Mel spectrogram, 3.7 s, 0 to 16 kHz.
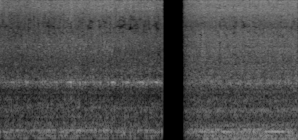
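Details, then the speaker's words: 1985 Mercedes 300TD after new AC compressor and dryer with R134a charge, AC on high: steady diesel idle clatter with a faint even hum as the compressor clutches in, no grinding or squeal; vent temperature dropping, working normally. "All right, AC compressor just kicked on and I see them the dials dropping."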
